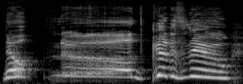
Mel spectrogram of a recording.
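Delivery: way up high, drawn out at the end; high squeaky mock voice. Podcaster imitating the guy in a high squeak. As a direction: squeal it like a giddy cartoon. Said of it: "He's like".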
